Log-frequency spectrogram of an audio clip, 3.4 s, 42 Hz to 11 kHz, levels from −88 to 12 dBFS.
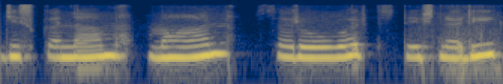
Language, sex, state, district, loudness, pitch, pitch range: Hindi, female, Himachal Pradesh, Shimla, -12 LUFS, 255 Hz, 250-275 Hz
